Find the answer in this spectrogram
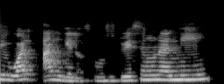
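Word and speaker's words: ἄγγελος: Como si tuviese una ni antes de la segunda gama, pero no es así, es que se pronuncia así.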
